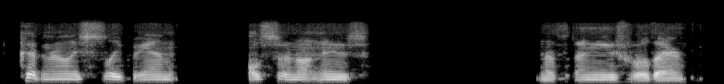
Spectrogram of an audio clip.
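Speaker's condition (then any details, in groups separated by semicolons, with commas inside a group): Facial paralysis after surgery; tongue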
